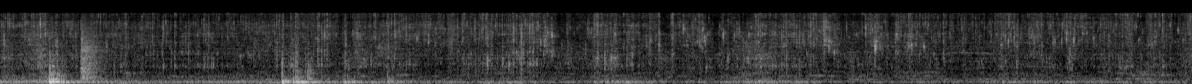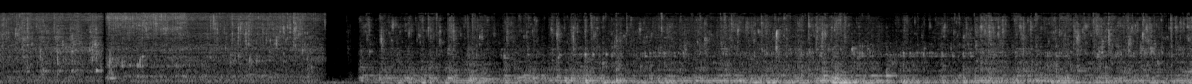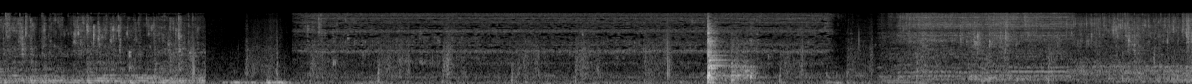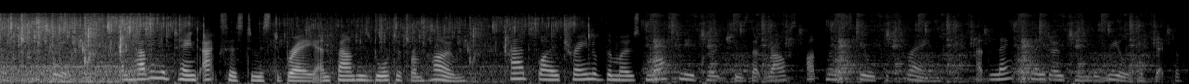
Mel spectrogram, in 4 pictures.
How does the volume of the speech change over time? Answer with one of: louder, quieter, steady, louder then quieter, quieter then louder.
quieter.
